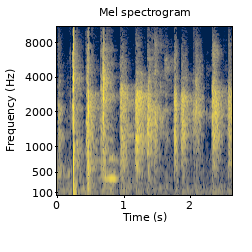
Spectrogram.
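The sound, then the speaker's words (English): Sparse, quiet applause: a few people clapping in a loose, uneven patter of sharp slaps, with no voices, applauding the people doing service for OA. “Will all people doing service for OA at any level please stand and applause service?”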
